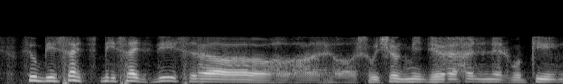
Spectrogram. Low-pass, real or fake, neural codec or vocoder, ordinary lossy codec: 3.6 kHz; fake; codec, 16 kHz in and 24 kHz out, 0.6 kbps, FocalCodec, streaming, 2048 codes; none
